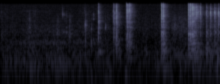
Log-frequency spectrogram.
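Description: A few faint, sharp clicks of a nylon cable tie being handled and fed around a wire, starting about halfway in.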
